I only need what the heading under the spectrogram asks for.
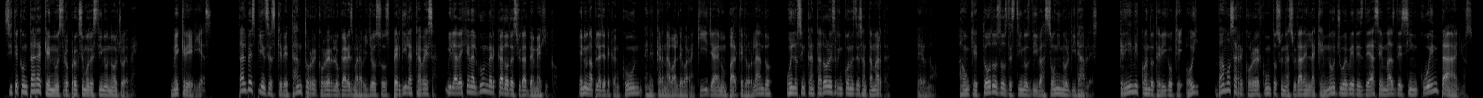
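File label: Spanish Latin America male voice over, narrative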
